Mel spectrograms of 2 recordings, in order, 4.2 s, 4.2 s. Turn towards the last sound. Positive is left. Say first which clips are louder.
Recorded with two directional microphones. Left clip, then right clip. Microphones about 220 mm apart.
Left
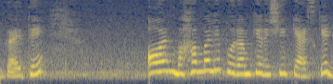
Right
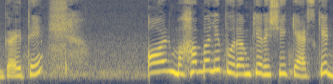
# right 6 dB
turn(degrees=-50)  # may be behind; listen again after turning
